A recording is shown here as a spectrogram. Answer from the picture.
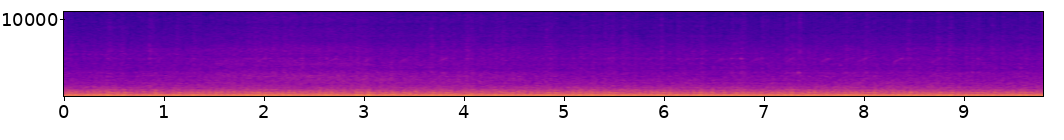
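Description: Off-road 4x4's engine idling close by: a steady, even hum with no revving.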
